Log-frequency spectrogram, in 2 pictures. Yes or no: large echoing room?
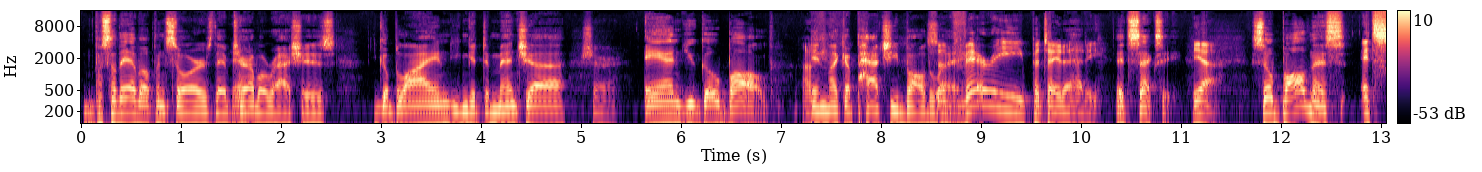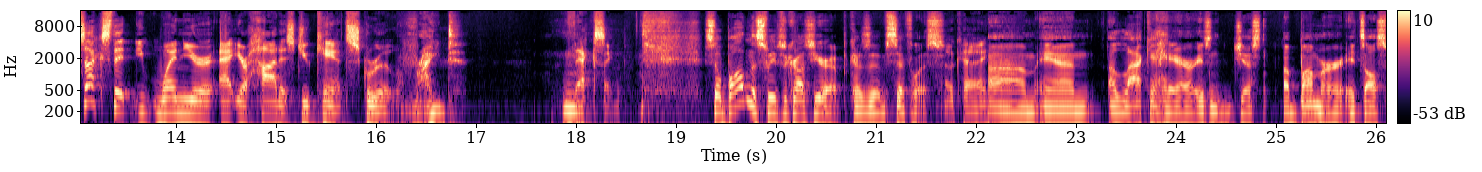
no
